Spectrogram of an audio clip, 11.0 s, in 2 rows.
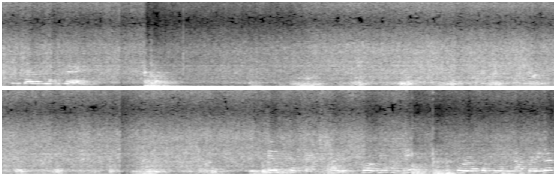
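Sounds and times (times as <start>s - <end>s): masala sizzling in a frying pan: 0.0s - 11.0s
wooden spatula stirring: 2.4s - 11.0s.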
